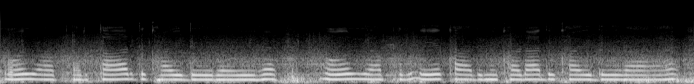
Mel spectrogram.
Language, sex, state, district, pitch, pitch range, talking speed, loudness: Hindi, male, Haryana, Charkhi Dadri, 225 Hz, 220-235 Hz, 145 wpm, -11 LUFS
